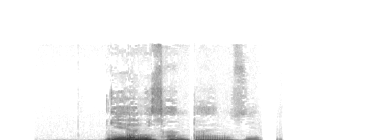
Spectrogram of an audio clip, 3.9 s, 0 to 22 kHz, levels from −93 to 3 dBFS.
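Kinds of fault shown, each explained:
AAC compression: The speech has a dull, smeared quality with a warbling, fizzy texture on sustained sounds and sibilants. Nothing is present above 15 kHz, showing a lowered cut-off. The likely cause is AAC-LC coding at a low rate, which fits a stream of around 32 kbps. At that rate the encoder quantises the spectrum coarsely against its hearing model, leaving holes or noise-filled bands.
Truncation distortion on a fade: From 1.6 s onward the fade turns gritty, and it is worst from 2.4 s to the end. The fade stage is keeping too few bits without dither, which fits a 10-bit path. As the level approaches the smallest step, the waveform collapses into coarse square steps.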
